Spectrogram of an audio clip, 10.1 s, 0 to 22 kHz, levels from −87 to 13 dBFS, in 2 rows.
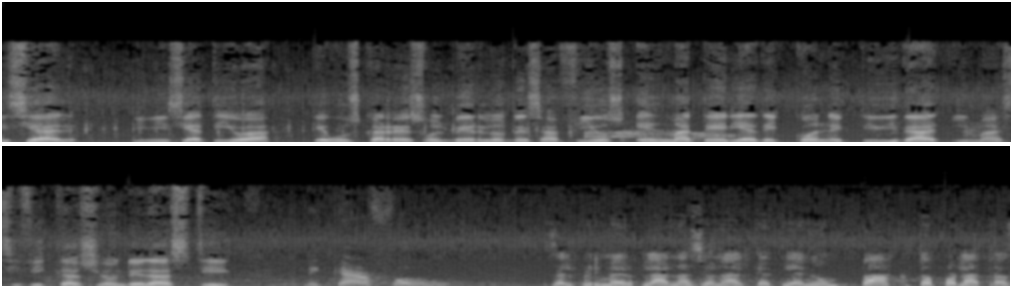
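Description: Mains buzz runs through the whole recording, a steady, raspy buzz sitting about 25 dB below the sound. It comes from switching spikes entering twice per 60 Hz mains cycle, probably through a dimmer, rectifier or unshielded cable, which spreads harmonics of 60 Hz up into the kilohertz range.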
